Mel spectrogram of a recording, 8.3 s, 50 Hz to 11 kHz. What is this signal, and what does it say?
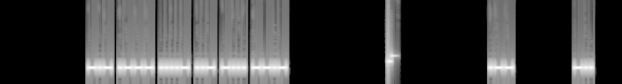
Morse code, heard as a keyed tone, about 36 wpm, spaced as for 24 wpm, 700 Hz. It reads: KJ4UBQ WD
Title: USA Call Signs - 6 Characters - 8x Character Spacing - 35wpm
